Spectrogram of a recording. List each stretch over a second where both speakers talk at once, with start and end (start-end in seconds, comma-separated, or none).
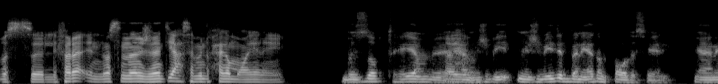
none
